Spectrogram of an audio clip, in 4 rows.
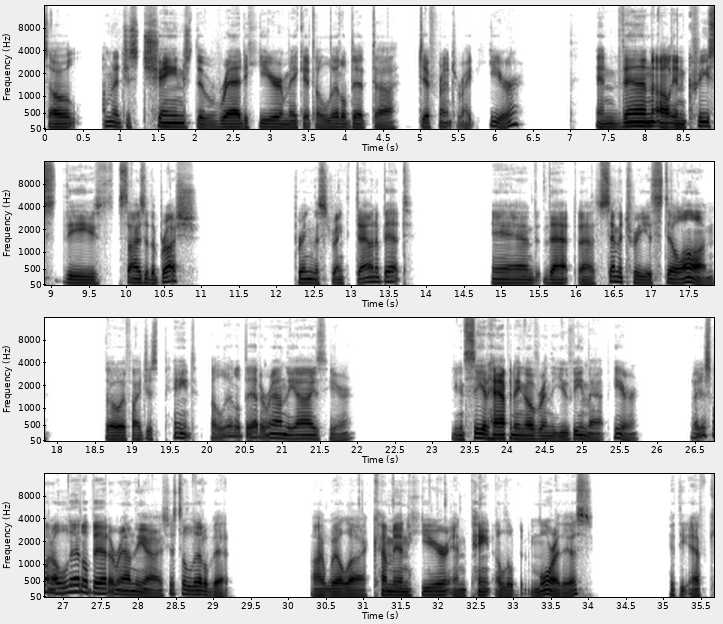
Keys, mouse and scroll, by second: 0.4 middle click, 2.2 click, 8.2 f, 12.1 click, 14.4 ctrl+middle click, 15.6 shift+middle click, 19.1 click, 19.7 click, 20.3 click, 20.9 click, 21.6 click, 22.1 click, 22.5 click, 23.0 click, 26.6 middle click, 30.0 ctrl+middle click, 30.9 shift+middle click, 31.5 ctrl+middle click, 32.0 shift+middle click, 33.7 f.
